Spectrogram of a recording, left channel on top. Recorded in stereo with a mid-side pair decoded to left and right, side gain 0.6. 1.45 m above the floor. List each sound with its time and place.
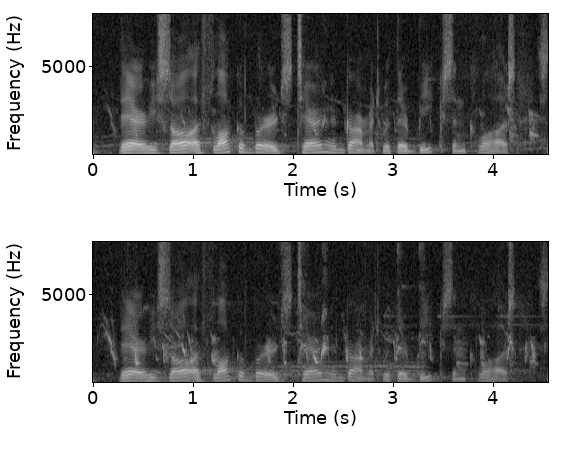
0.3 s a man speaking: 35° left, 0.7 m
